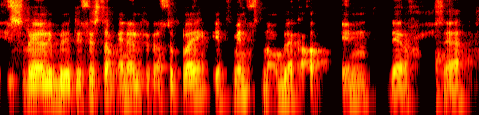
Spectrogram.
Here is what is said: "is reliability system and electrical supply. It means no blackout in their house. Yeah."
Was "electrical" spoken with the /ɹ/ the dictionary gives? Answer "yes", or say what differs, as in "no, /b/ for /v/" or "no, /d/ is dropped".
no, /ɹ/ is dropped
